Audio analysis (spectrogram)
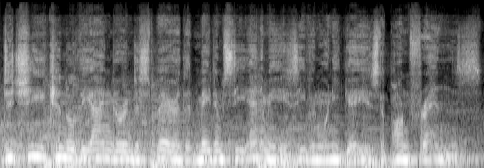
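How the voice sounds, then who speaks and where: An actor playing a solemn storyteller, narrating an ancient epic in a grave, portentous way for a video game cutscene. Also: male voice, on the high side, moderate pace, creaky, over music. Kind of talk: scripted dramatic game narration.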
